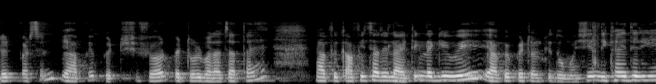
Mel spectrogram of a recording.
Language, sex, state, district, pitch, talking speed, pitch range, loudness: Hindi, male, Chhattisgarh, Bilaspur, 170 Hz, 265 wpm, 160-190 Hz, -18 LUFS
